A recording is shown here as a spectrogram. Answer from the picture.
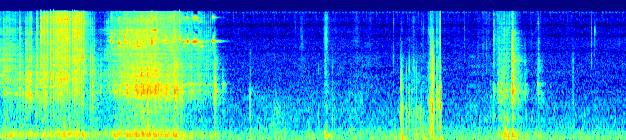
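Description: Toy school bus and plush toys being handled and pushed along a wooden floor: about two seconds of rustling and rattling, then a few scattered clicks.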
